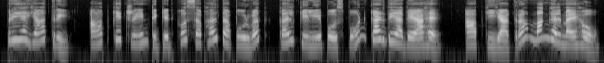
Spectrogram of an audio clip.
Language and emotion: Hindi, happy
